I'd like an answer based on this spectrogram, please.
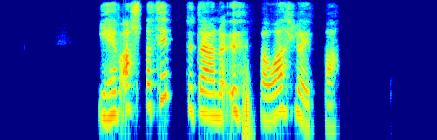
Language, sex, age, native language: Icelandic, female, 30-39, Icelandic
